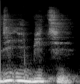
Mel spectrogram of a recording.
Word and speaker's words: debt: Debt, D-E-B-T, what you call debt, but B is silent, so debt.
